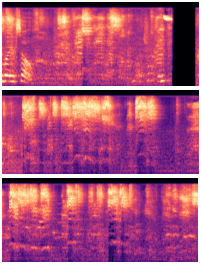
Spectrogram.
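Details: Egyptian fruit bats squabbling with harsh, high squeaks and buzzy chatter, opening with a few lower rising squawks, then steady overlapping shrill calls after a brief gap.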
